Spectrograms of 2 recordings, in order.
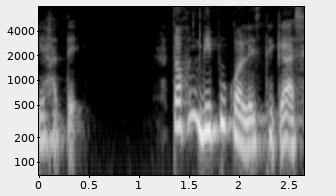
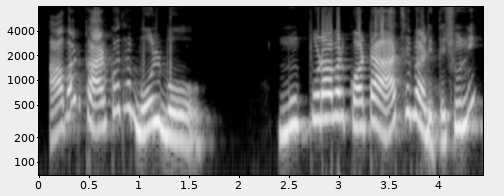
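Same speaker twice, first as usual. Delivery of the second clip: louder, higher cranky retort; irritated old man; 4 semitones higher, 7 dB louder than usual. A narrator's reading. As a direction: snap back like a testy old man. Grandfather scolding mother.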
